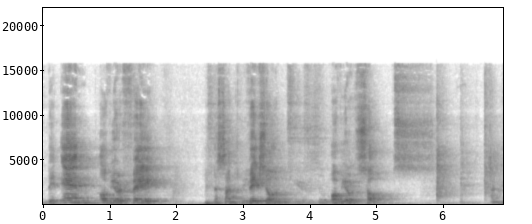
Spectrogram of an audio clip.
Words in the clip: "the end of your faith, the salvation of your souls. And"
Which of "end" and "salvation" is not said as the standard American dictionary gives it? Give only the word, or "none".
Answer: salvation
